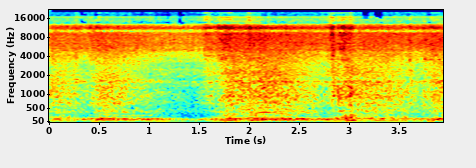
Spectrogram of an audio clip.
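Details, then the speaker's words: Chevrolet needing choke to stay running: the engine note sags on quicker throttle as if about to die, then picks back up, though it's fine going slow. Owner suspects the carburetor, timing, or fuel delivery. "it's like it's gonna die and then it goes back up it shouldn't do that so it's definitely gonna be something with the carburetor or maybe the timing again"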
